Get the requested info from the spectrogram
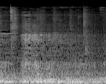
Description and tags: BB 6 big metallic hit
Hard metallic hit bowling
beach, big, bowling, field-recording, great-yarmouth, hit, holiday, metallic, nnsac, pin, seasideresort, ten, yarmouth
